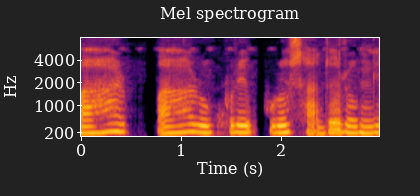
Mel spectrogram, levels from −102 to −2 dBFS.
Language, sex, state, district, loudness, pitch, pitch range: Bengali, female, West Bengal, North 24 Parganas, -21 LUFS, 200 Hz, 195-215 Hz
